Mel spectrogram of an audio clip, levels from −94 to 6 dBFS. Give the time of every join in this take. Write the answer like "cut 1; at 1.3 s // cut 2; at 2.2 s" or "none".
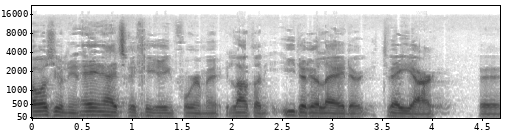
none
